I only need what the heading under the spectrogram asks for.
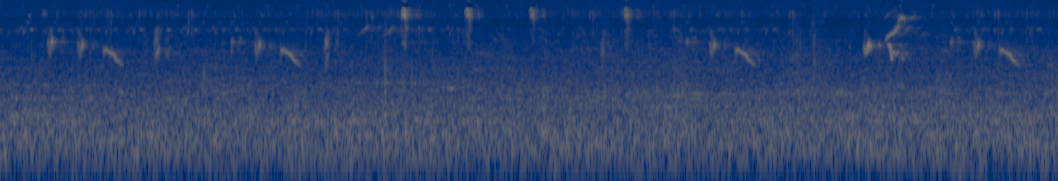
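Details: Jungle babbler (Argya striata): short, high, downslurred chirps come in small bursts of two or three, scattered over ten seconds against a steady hiss of insects and environmental noise.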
